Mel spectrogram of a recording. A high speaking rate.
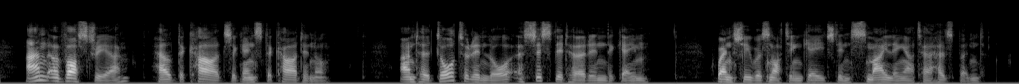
No: average, 170 wpm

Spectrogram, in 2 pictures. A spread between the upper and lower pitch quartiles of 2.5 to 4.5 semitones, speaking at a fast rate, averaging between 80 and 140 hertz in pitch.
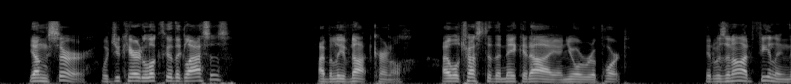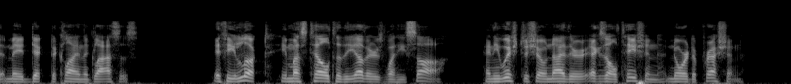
Yes: average, 3.6 semitones; fast, 210 wpm; low, 135 Hz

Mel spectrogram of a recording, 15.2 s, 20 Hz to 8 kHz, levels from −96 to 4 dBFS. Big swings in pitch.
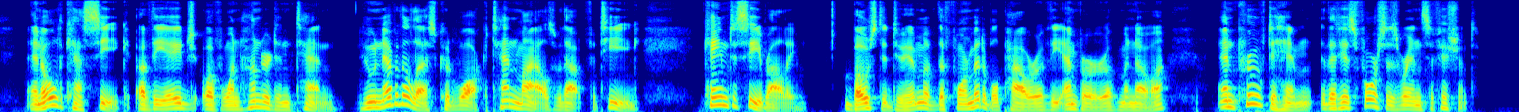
Yes: wide, 6.8 semitones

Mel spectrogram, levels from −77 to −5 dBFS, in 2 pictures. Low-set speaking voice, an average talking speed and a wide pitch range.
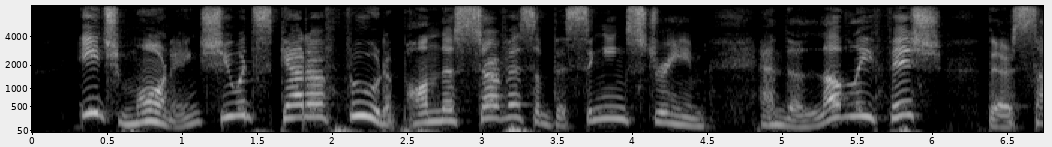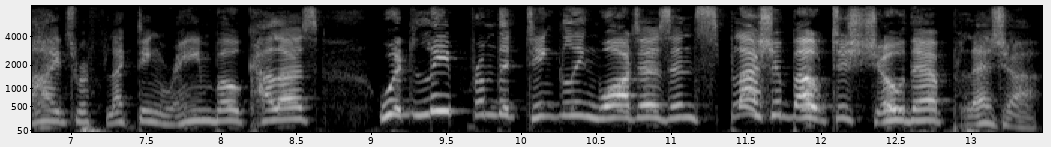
No: very high, 250 Hz; average, 155 wpm; wide, 6.4 semitones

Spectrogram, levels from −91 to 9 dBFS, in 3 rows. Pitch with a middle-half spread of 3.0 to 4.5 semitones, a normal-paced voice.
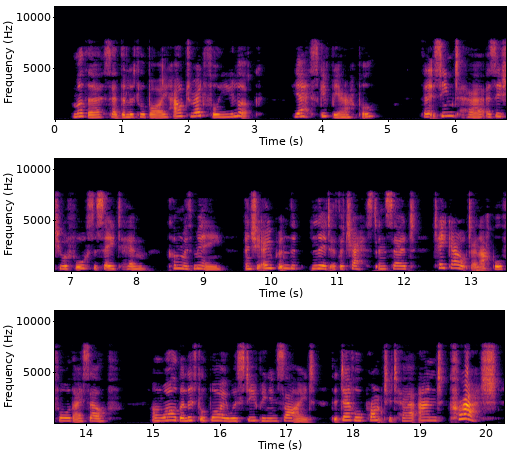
Yes: average, 4.1 semitones; average, 180 wpm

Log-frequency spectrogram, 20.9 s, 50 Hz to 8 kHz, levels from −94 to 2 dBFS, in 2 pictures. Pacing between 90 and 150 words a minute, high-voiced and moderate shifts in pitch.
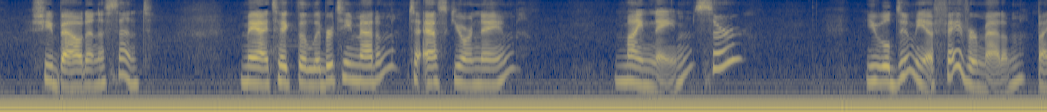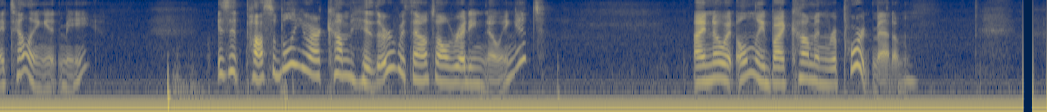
No: slow, 135 wpm; high, 205 Hz; wide, 5.9 semitones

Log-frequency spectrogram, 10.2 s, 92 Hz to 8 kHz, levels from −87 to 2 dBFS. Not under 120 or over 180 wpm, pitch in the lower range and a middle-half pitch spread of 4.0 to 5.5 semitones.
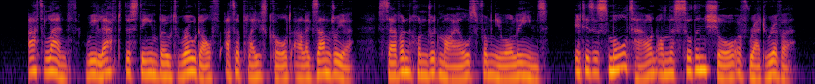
No: average, 175 wpm; medium, 150 Hz; average, 4.3 semitones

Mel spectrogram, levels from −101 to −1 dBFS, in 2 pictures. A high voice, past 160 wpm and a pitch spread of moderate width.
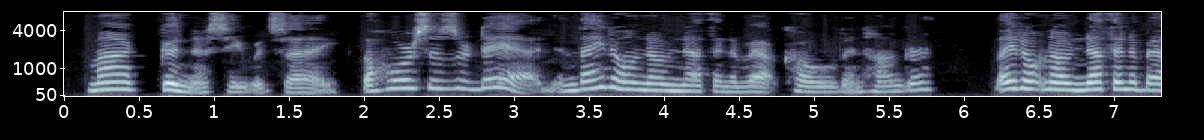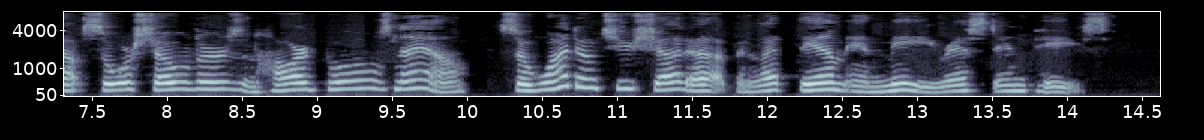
Yes: high, 235 Hz; average, 175 wpm; average, 4.6 semitones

